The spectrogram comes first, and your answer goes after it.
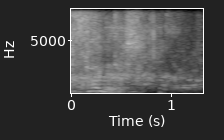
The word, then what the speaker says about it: subtle: What subtle would anybody object if it was spelt S U T L E? Not a single person would. But there's a B in the middle going, "Shh, just ignore me.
